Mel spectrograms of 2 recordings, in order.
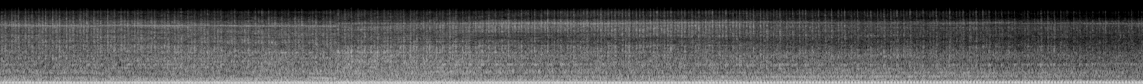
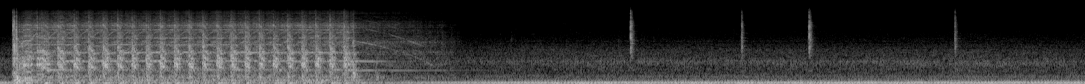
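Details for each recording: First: Bobcat 883 skid steer with a freshly installed remanufactured Deutz diesel: an even, deep diesel clatter holding steady speed with no misses or knocks, running solid and smooth; the boom cylinders are suspected of bypassing internally. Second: Bobcat 883 with reman Deutz diesel just installed, turbo pipe off, fuel cutoff wiring uncertain: starter spins steadily about 3.5 seconds at 3.5 beats a second without firing; cranks, won't start, cause suspected.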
